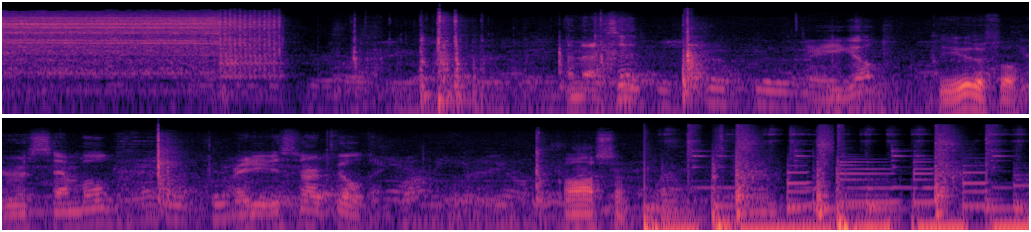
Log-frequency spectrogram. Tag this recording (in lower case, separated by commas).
wood, music, tools, speech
